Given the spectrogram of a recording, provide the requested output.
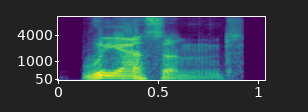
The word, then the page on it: reascend: British English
